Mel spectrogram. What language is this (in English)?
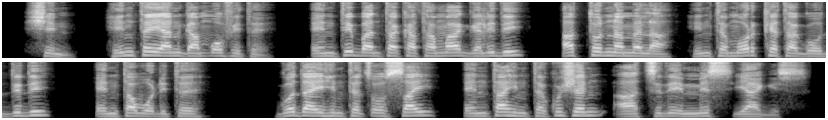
Gofa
